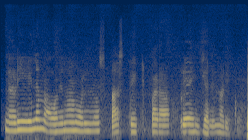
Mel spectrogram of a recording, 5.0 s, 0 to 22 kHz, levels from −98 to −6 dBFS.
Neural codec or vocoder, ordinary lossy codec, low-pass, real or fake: codec, 44.1 kHz, 2.6 kbps, DAC; none; 19.8 kHz; fake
